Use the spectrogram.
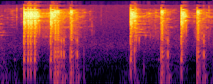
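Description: Blocks of ice break in Minecraft with sharp, glassy shattering bursts, two close together, then a pause, then three more in quick succession.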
